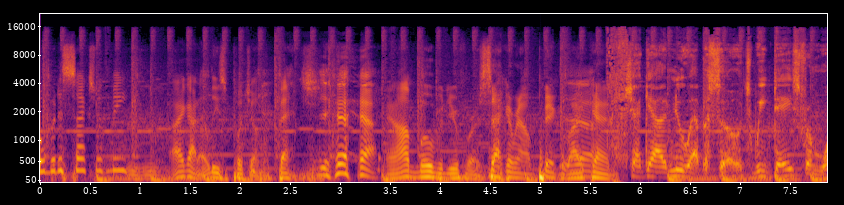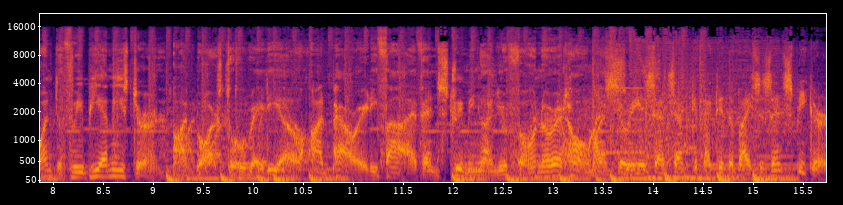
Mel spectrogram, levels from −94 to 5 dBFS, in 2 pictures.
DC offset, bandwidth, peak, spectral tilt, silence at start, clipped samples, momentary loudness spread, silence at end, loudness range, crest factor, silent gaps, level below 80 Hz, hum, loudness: under 0.1%; 16.5 kHz; 0 dBFS; -4 dB/octave; 0 s; under 0.1%; 6 LU; 0 s; 2 LU; 18 dB; none; -30 dBFS; none; -17 LUFS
